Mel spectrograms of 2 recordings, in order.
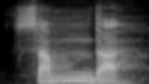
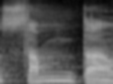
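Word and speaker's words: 삶다: जस्तै साम्दा नभएर साम्ता भन्छ साथीहरू, यसलाई साम्दा पनि भन्छन् मान्छेहरूले, तर यसलाई पढ्दाखेरि साम्ता भनेर पढ्नु होला।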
